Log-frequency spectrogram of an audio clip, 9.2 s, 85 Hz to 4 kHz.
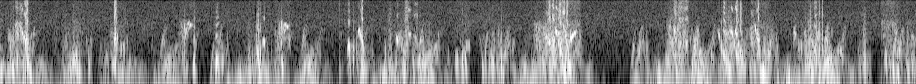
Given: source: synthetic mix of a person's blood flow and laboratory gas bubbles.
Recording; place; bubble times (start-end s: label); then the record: Doppler ultrasound of blood flow; precordium
0.00-0.40 s: bubbles
0.61-0.93 s: bubbles
1.09-1.33 s: bubbles
1.79-1.99 s: bubbles
2.14-2.25 s: bubbles
2.47-2.72 s: bubbles
2.75-2.92 s: bubbles
3.40-3.69 s: bubbles
3.83-4.33 s: bubbles
4.52-4.72 s: bubbles
4.78-5.07 s: bubbles
5.29-5.80 s: bubbles
6.64-6.99 s: bubbles
7.14-7.74 s: bubbles
7.92-8.34 s: bubbles
8.57-8.71 s: bubbles
8.81-9.17 s: bubbles
From the record:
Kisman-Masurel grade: 232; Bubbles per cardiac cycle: several, 3 to 8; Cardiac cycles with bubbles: 50 to 99%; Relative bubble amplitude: moderate (0.250 to 0.450); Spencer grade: 3 (all of the cardiac periods contain showers or single bubble signals, but not dominating or overriding the cardiac motion signals); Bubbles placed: anywhere in the cardiac cycle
